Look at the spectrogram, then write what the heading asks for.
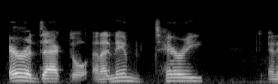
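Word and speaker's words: Pterry: I named him Terry, but he's an Aerodactyl, and I named him Terry, and it's spelled P-T-E-R-R-Y.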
